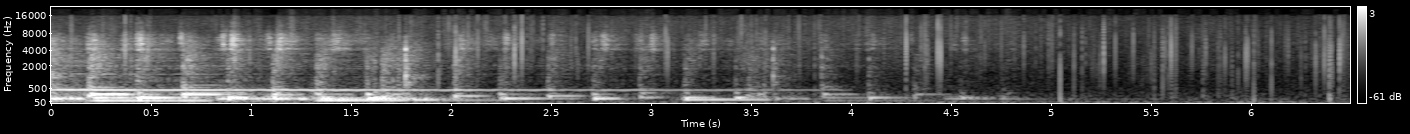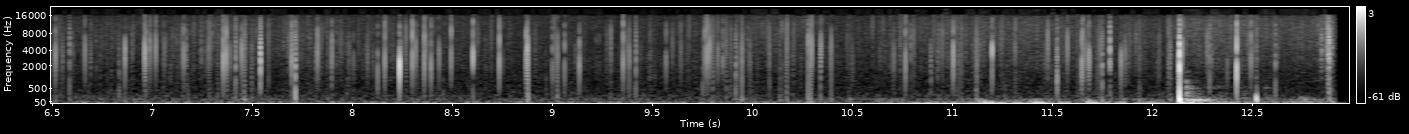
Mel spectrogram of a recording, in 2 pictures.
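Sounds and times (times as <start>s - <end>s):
low hum: 0.0s - 4.8s
vinyl crackles and pops: 0.0s - 12.9s
vinyl record hiss: 0.0s - 12.9s.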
